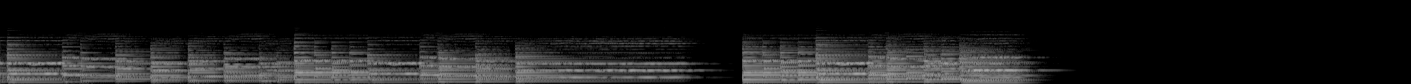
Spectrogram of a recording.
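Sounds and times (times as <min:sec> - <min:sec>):
Christmas carol: 0:00.0 - 0:10.6.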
